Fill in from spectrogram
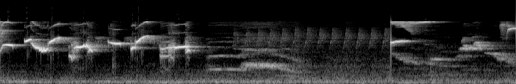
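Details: Oriental magpie-robin in full song with mimicry, used to provoke other caged magpie-robins to sing: rapid looping whistles at first, then softer quavering and chattering notes, a pause, and a sharp rising whistle.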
